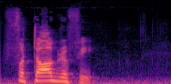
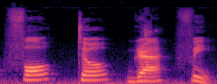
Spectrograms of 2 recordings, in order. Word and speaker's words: photography: how do I pronounce photography and how many syllables do I have here photography four syllables but in this case I stress on the second syllable that is what word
